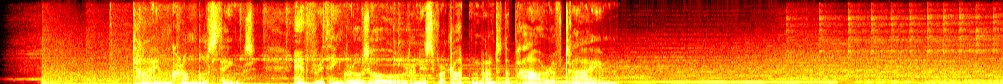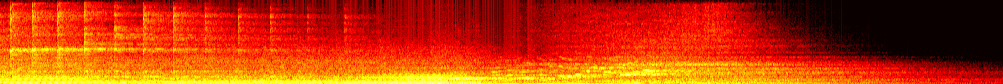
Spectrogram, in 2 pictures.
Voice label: Speech, English; Civ5; Wonder; Stonehenge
